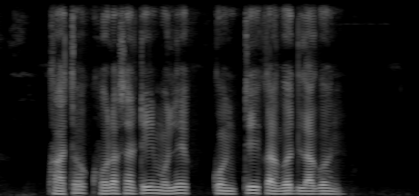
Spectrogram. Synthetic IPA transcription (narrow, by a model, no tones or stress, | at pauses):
kʰat̪əkʰolasaʈiːmule | koɳt̪ikaɡəd̪laɡən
